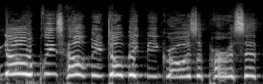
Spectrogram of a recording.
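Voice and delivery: high, loud pleading wail; mock desperate scream. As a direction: scream for help, hammed up. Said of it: "They're screaming".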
